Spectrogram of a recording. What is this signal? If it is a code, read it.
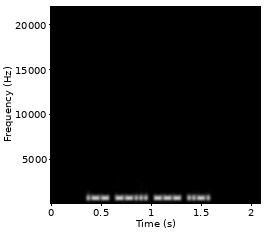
Morse code, heard as a keyed tone, about 52 wpm, 700 Hz. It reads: W7OF
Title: USA Call Signs - 2x Character Spacing - 50wpm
